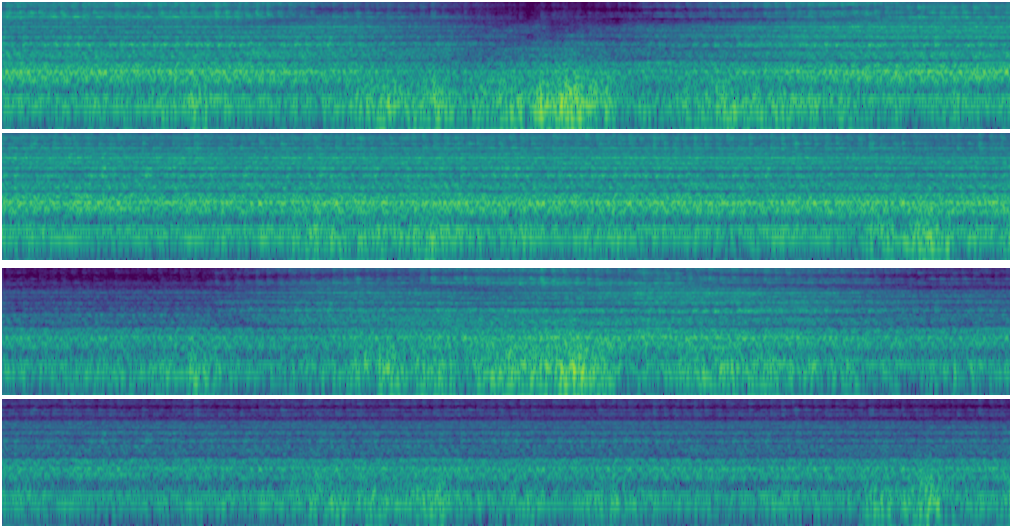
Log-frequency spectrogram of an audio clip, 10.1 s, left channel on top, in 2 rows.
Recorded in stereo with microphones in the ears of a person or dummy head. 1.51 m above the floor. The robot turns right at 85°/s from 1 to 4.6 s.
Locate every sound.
0.0 s an engine running: 115° left; by 10.1 s 60° left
